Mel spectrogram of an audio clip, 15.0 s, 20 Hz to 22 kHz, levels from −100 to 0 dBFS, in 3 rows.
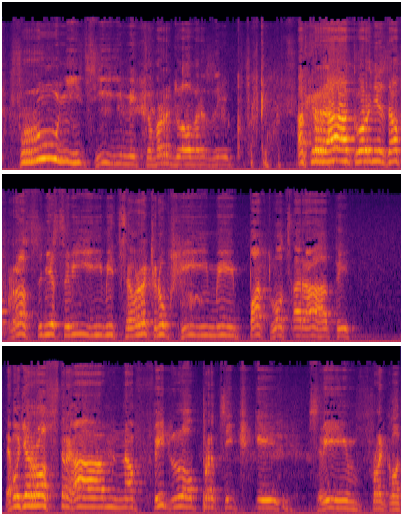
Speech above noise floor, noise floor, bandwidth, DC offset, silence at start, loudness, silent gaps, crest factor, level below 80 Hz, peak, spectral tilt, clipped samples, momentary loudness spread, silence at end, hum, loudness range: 29 dB; -55 dBFS; 15 kHz; 0.5%; 0 s; -26 LUFS; none; 20 dB; -60 dBFS; -6 dBFS; -3.5 dB/octave; under 0.1%; 13 LU; 0 s; none; 7 LU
